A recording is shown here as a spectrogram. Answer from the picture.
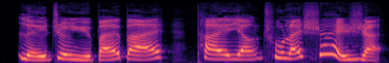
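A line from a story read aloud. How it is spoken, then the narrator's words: Laughing. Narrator (Chinese): 奥利笑着说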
